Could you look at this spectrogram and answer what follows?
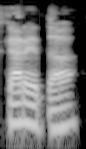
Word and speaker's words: kereta: On the other hand, in Indonesian standard language, the term kereta or the local usually pronounced as kareta could mean a train or a wheeled vehicle that pulled by a horse in the past.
